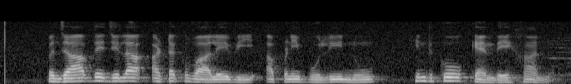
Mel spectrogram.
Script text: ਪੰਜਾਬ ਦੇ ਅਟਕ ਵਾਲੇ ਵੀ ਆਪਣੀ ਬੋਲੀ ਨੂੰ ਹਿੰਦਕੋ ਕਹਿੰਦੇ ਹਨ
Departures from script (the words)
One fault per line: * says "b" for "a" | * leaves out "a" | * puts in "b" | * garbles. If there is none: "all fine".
* puts in "ਜ਼ਿਲ੍ਹਾ"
